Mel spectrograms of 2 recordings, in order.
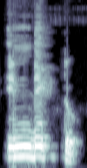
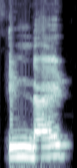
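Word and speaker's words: indict: अगला शब्द है आई एन डी आई सी टी और इसे पढ़ा जाता है इंडज 90% लोग इसको पढ़ते हैं इंडिक जबकि इंडिक गलत है और इंडाइट का अर्थ होता है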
